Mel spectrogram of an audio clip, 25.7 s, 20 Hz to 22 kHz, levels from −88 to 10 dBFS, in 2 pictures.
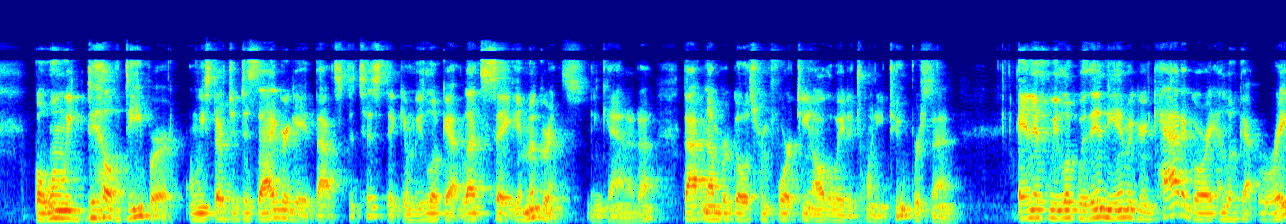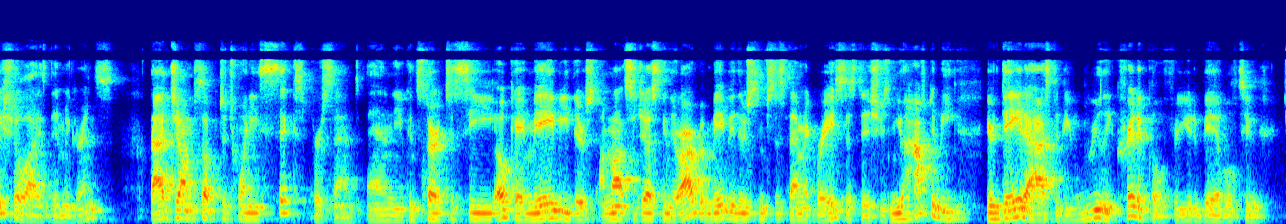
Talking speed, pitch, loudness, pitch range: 205 wpm, 110 Hz, -16 LUFS, 100-120 Hz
